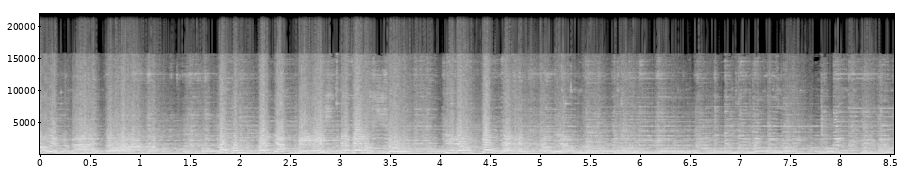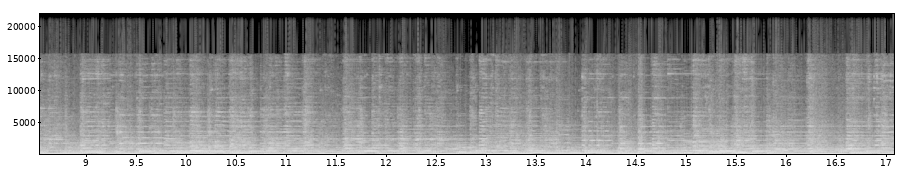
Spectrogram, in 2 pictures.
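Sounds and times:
folk music on string instruments: 0:00.0 - 0:17.0.

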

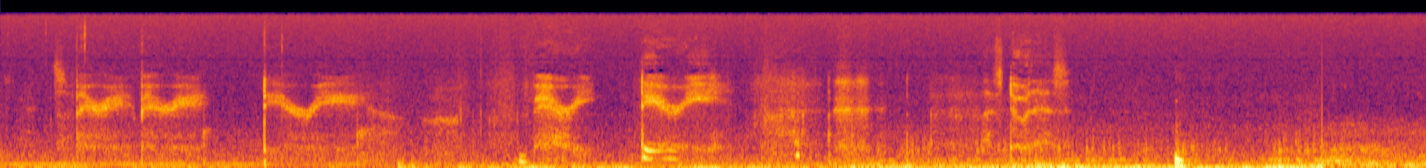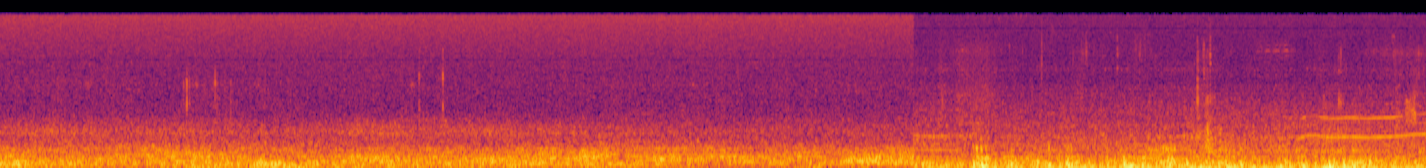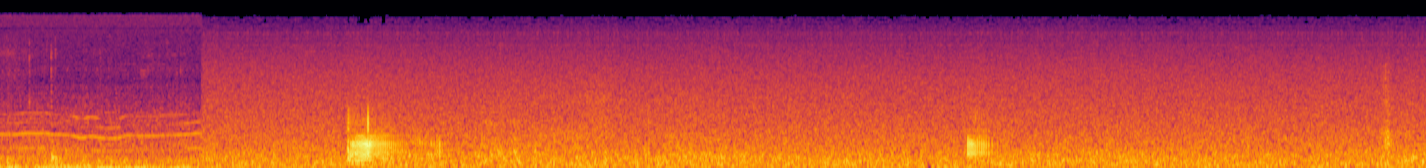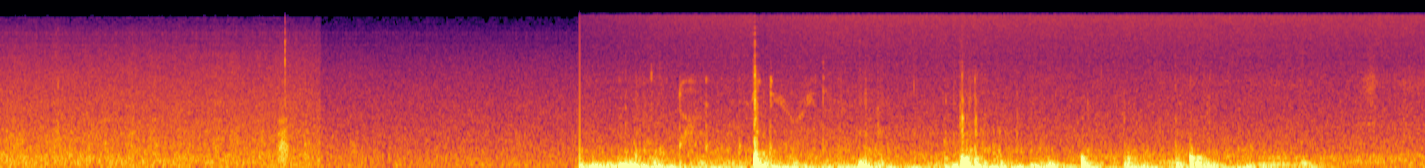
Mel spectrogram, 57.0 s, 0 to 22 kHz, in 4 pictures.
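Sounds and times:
loud buzzing fart: 0:23.4 - 0:30.5
dull low thumps: 0:48.6 - 0:56.0.

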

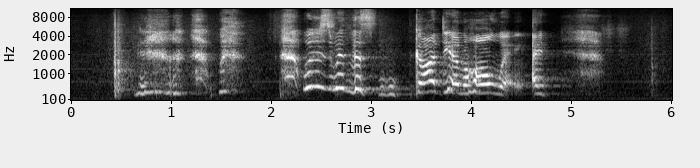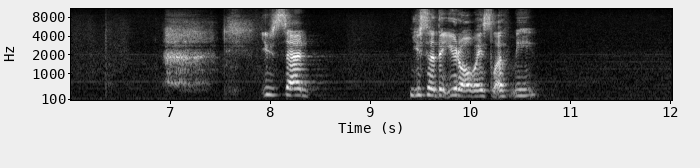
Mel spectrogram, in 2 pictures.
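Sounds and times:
woman crying: 0:00.7 - 0:03.5
woman speaking: 0:02.2 - 0:05.0, 0:07.9 - 0:08.6, 0:09.4 - 0:10.8.

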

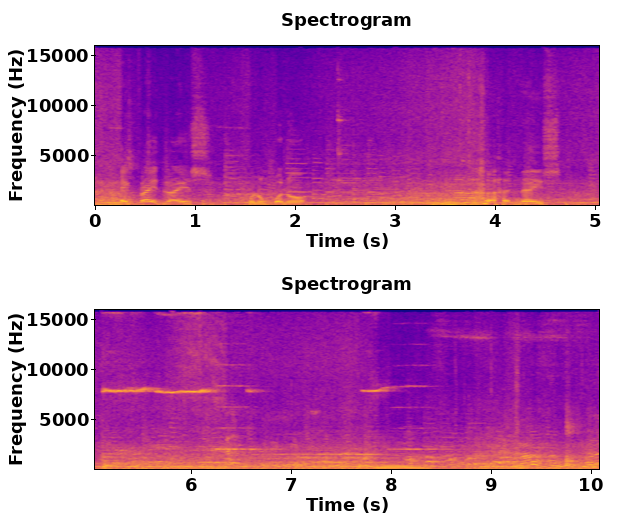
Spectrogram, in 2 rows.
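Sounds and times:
train rumbling: 0:03.0 - 0:10.0
train wheels squealing: 0:05.1 - 0:08.6.

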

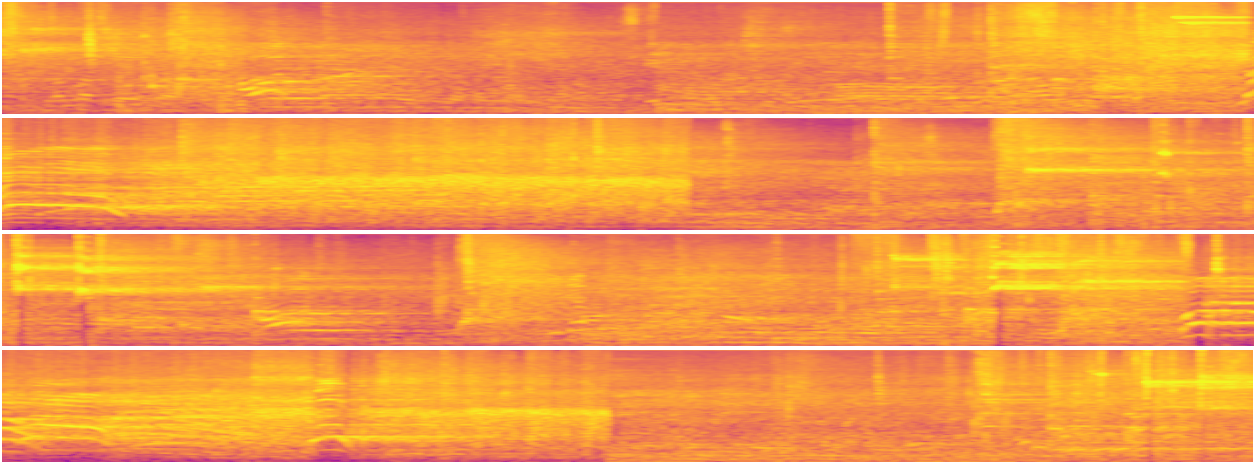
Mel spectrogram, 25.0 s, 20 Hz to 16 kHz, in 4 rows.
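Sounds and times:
rackets hitting shuttlecock: 0:04.4 - 0:06.2, 0:10.5 - 0:13.8, 0:14.7 - 0:15.4, 0:16.7 - 0:18.4, 0:23.6 - 0:25.0.

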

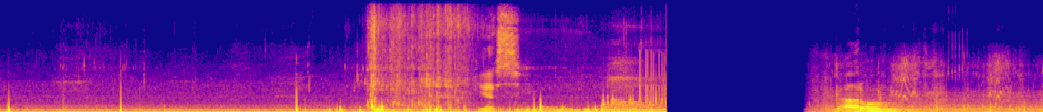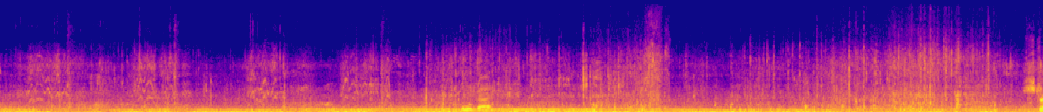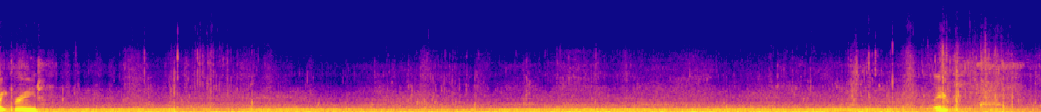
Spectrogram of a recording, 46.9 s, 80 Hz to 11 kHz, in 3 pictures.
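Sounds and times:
water at shoreline: 0:00.0 - 0:10.0, 0:12.0 - 0:46.9
wind: 0:00.0 - 0:10.0, 0:12.0 - 0:46.9
low drone: 0:12.2 - 0:46.9.

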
